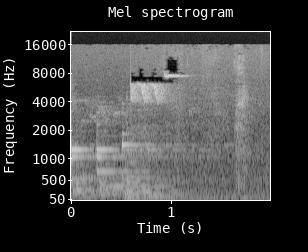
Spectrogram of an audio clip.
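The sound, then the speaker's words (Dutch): Birds chirping outdoors behind the speaker, a few short high tweets and trills scattered over a steady background hum, fairly soft, with no one talking. “Vooral vogels achter mij nu, dat is ook stoem.”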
